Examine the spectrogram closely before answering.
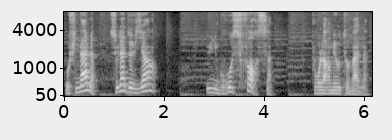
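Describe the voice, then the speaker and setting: A man's voice: mid-range voice, very animated, takes it slowly. A man narrating an educational history video in an explanatory way, with informal asides. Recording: music behind the voice. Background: music.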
